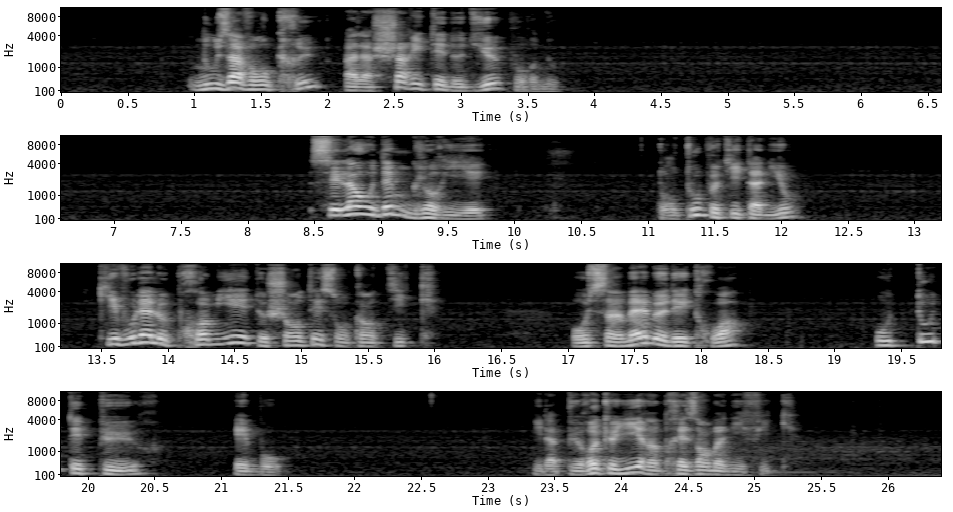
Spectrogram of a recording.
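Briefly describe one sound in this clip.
A man speaks calmly in short phrases, close to a microphone, as if on an online call.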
